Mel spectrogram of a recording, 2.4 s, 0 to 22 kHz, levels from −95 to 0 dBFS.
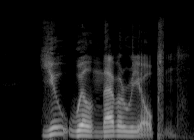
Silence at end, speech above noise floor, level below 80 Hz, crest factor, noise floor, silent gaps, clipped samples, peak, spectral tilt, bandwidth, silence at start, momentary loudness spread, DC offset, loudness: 0.4 s; 44 dB; -78 dBFS; 20 dB; -82 dBFS; none; under 0.1%; -22 dBFS; -7 dB/octave; 12 kHz; 0.55 s; 20 LU; under 0.1%; -39 LUFS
